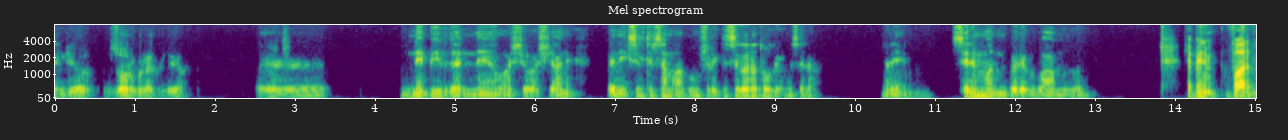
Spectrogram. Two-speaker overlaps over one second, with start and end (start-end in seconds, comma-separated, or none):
none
